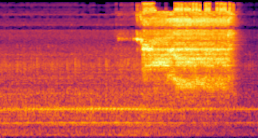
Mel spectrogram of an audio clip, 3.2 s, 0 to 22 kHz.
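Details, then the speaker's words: 1940s 14.5-inch South Bend lathe drilling 5/16-inch holes in steel tool holders with Anchorlube: a sharp, piercing squeal for about a second as the bit bites, then stops. Dull bit or work-hardened steel suspected. "So I'm pretty sure this 5/16 drill is toast. I'm sure you heard that squeal. That is either a dull bit or a work hardened piece of material."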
